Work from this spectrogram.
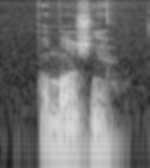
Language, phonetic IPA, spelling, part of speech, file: Polish, [pɔˈbɔʒʲɲɛ], pobożnie, adverb, LL-Q809 (pol)-pobożnie.wav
